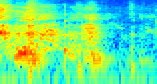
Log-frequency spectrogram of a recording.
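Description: A harsh cough from someone sick in the cold Christmas season, with a couple of rough bursts trailing into a softer one, over a quiet background with no talking.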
